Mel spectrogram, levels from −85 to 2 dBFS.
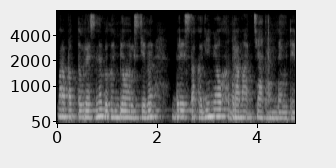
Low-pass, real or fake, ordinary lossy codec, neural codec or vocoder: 7.2 kHz; fake; none; codec, 44.1 kHz, 7.8 kbps, Pupu-Codec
